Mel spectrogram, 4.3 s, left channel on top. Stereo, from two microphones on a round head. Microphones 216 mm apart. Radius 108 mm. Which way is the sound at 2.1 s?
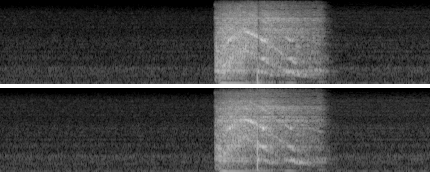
5° right (ahead or behind).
